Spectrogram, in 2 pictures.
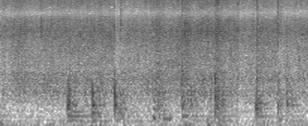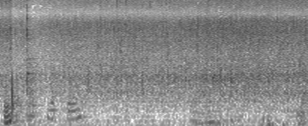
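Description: Pork skin strips and herbs sizzling hard in an aluminium wok, scraped and tossed with a wooden spatula for about the first five seconds, then left to sizzle steadily.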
